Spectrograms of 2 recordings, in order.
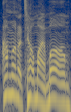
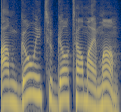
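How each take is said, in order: First: The words are said fast and run together. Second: Each word is said separately and clearly.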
